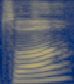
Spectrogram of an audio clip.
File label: "zua9", taiwanese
